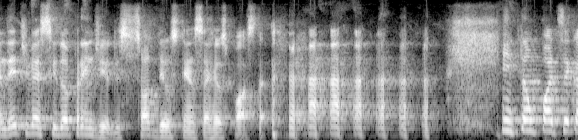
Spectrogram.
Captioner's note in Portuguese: Risos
